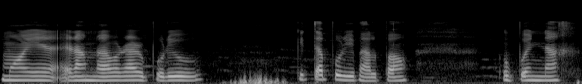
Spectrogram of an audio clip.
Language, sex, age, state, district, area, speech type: Assamese, female, 60+, Assam, Darrang, rural, spontaneous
